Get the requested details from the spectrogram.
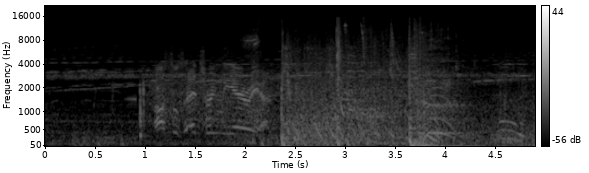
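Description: Rifle blasts fire in rapid bursts.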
